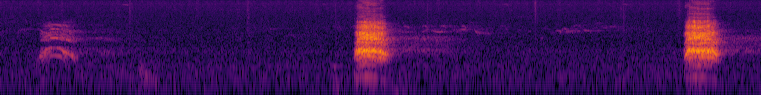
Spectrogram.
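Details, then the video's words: Roebuck barking before nightfall in Bulgaria's Rhodope Mountains, with roe deer calling back and forth. A faint, tonal bark comes first, then two loud, harsh, abrupt barks about four seconds apart over quiet background. "Roe Deer Barking/Сръндак лае"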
